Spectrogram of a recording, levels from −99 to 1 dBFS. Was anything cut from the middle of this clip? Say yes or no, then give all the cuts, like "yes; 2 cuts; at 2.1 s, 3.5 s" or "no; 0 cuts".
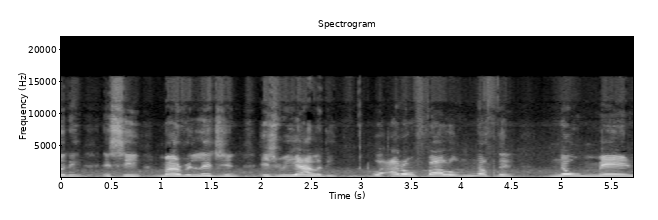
yes; 2 cuts; at 3.0 s, 4.8 s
